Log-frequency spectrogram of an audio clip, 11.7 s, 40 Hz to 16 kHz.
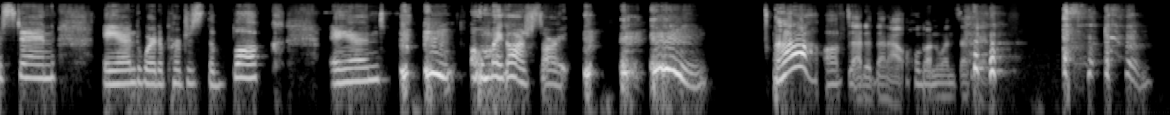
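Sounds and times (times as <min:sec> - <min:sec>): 
speech: 0:00.0 - 0:07.1, 0:07.7 - 0:10.0, 0:11.3 - 0:11.6
dry coughs: 0:04.0 - 0:04.6, 0:05.8 - 0:07.1, 0:10.6 - 0:11.6.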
